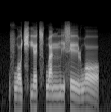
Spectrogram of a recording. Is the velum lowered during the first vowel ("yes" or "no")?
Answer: no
